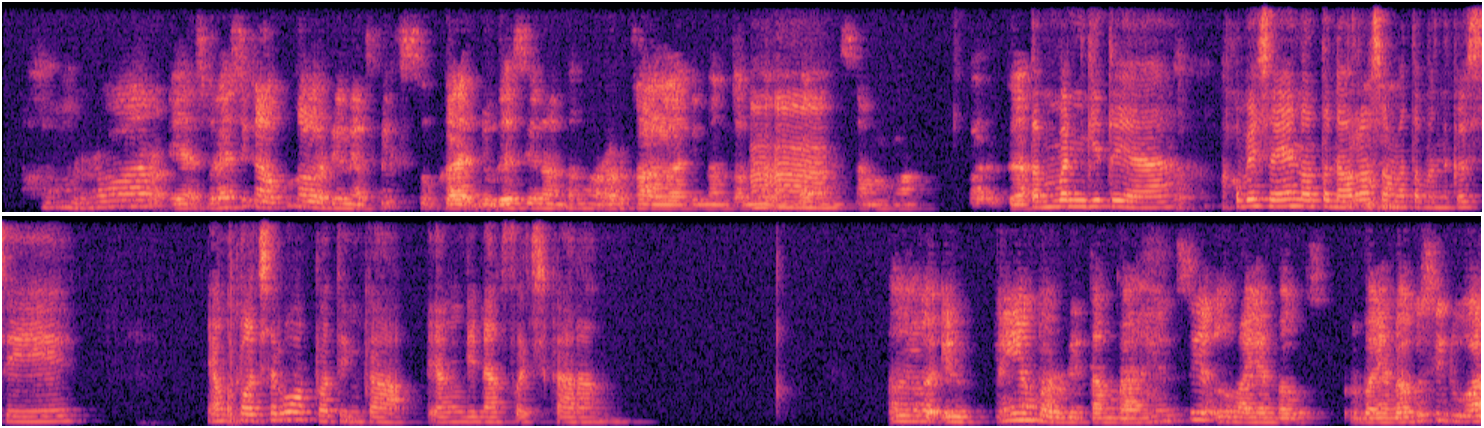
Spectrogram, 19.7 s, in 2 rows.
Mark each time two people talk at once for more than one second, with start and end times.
none

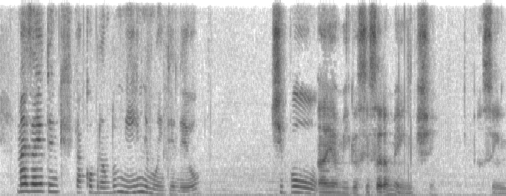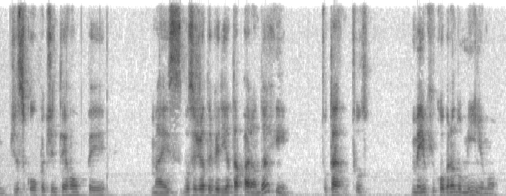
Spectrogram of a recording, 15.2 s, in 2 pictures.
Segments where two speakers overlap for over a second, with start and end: none

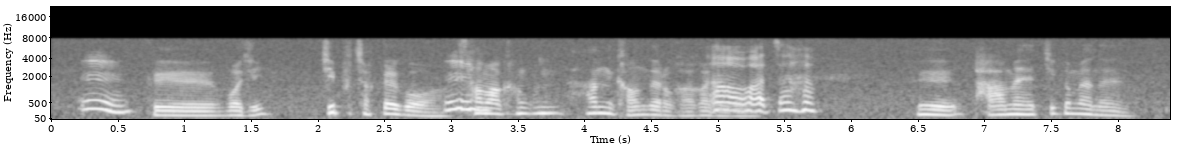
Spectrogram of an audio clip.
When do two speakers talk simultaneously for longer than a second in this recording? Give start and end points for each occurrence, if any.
none

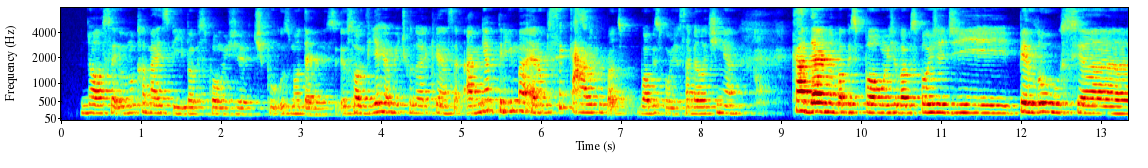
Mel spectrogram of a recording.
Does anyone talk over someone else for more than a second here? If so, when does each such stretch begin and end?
none

